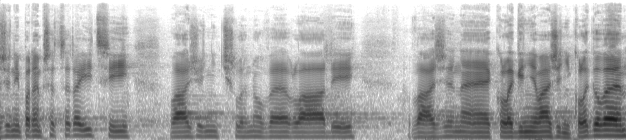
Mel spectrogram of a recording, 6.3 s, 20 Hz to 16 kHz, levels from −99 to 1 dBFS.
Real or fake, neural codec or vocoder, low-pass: real; none; 14.4 kHz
